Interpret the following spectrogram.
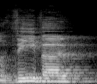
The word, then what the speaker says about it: Eviivo: So we use a company called Avivo. That's spelled Eviivo.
